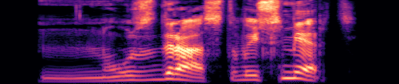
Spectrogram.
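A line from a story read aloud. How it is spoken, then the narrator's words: Clear but hoarse. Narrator (Russian): Четко, хоть и хрипло, произнес он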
